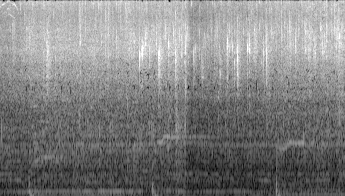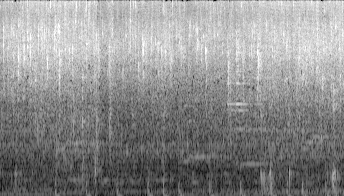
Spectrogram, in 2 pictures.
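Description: Flour-coated chicken pieces deep-frying in hot oil in a wok over medium heat: a steady crackling sizzle full of small pops.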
